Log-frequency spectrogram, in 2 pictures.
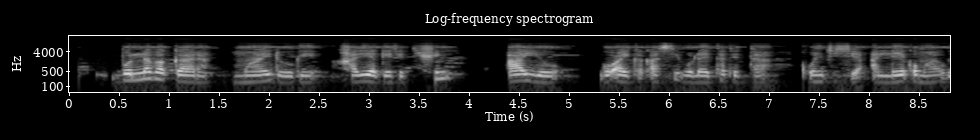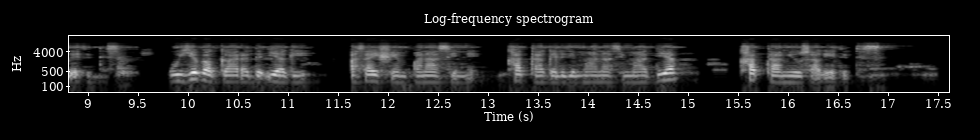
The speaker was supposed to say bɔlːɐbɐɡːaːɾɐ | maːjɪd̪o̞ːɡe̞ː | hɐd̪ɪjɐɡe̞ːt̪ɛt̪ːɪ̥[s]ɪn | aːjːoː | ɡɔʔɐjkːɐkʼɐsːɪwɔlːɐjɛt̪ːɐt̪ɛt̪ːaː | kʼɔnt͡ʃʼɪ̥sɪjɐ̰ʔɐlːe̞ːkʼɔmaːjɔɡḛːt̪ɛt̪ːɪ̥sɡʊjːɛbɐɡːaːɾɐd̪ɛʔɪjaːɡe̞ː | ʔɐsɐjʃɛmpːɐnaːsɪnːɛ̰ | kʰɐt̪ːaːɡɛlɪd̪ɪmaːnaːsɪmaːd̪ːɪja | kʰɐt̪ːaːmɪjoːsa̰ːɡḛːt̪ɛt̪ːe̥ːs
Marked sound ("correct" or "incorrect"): incorrect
